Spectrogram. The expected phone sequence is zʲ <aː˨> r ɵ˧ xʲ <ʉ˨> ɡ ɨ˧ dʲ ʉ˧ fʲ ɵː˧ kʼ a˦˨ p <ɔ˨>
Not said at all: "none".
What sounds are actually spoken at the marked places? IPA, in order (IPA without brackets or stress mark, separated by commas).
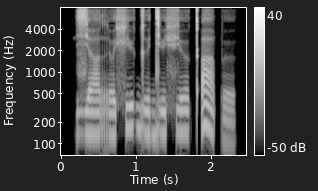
aː˧, ʉ˦, ɵ˨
